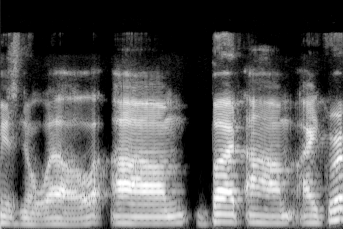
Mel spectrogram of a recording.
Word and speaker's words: Noel: your name right yeah it's actually pronounced um like Christmas like Noel so it's like a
